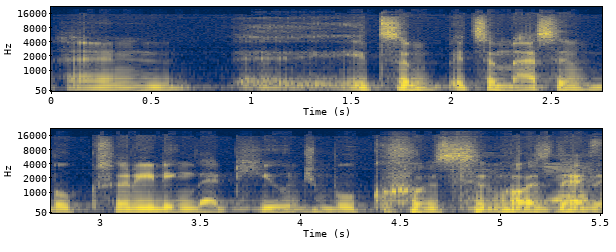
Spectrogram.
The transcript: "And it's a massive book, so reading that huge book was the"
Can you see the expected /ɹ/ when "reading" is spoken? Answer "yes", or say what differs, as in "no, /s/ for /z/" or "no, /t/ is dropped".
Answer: yes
